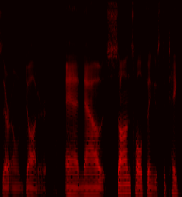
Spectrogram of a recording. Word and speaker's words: San: Her name's San, if I'm pronouncing that right. San, Yes, you are.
